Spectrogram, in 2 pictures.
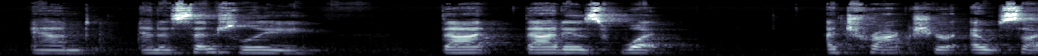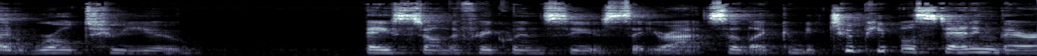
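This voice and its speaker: A woman's fairly low voice in a Canadian accent, at a moderate pace. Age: 60s. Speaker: spiritual vlogger. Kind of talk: personal video diary. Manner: halting, with frequent repetitions; reflective.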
